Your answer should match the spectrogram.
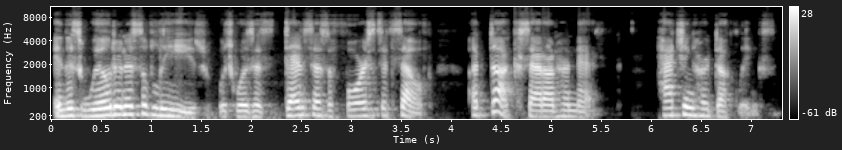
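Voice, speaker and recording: A woman's voice: fairly low pitch, normal speed, lo-fi sound. A woman storyteller expressively narrating a scripted children's story.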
